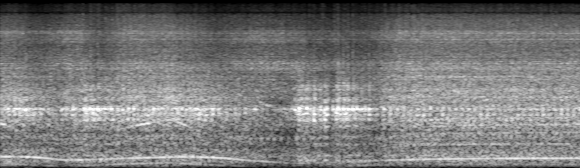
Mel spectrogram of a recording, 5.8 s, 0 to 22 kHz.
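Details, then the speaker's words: 1990 Jeep Cherokee XJ 4.0 Renix first start after 14 years dormant: rough idle with dull irregular knocking low in the bottom end, easing as revs rise; possibly lower-end or flex plate knock. "sounding a little bit more like it's kicking in the bottom end there. Bit of a knocking noise."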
